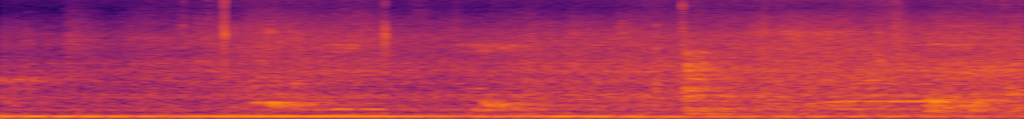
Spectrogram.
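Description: An elevator hums steadily as it moves between floors.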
